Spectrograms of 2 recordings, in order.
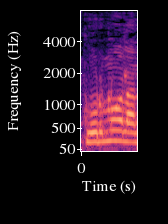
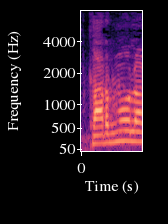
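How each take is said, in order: First: The first syllable is said as 'kur'. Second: The first syllable is said as 'kar'. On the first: This follows the written spelling, but nobody says it. "కుర్నూలు అనట్లేదు" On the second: This is how people actually say the name. "కర్నూలు అంటాం"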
